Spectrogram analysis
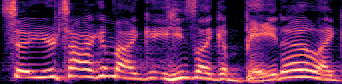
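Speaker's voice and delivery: mock incredulous tone.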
